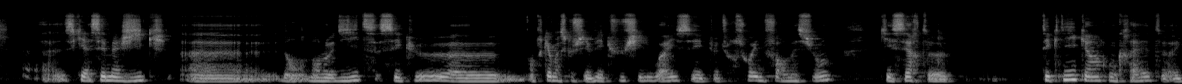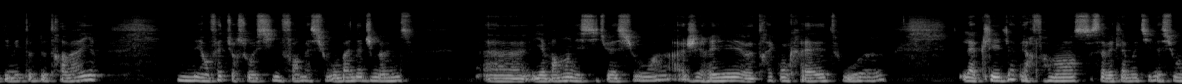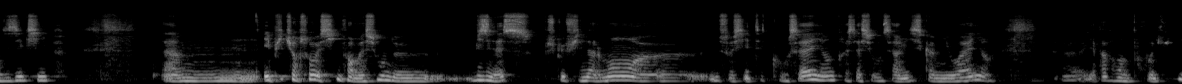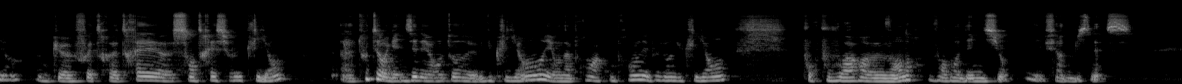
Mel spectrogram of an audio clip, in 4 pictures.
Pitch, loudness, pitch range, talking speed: 170 Hz, -32 LUFS, 150-195 Hz, 175 wpm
